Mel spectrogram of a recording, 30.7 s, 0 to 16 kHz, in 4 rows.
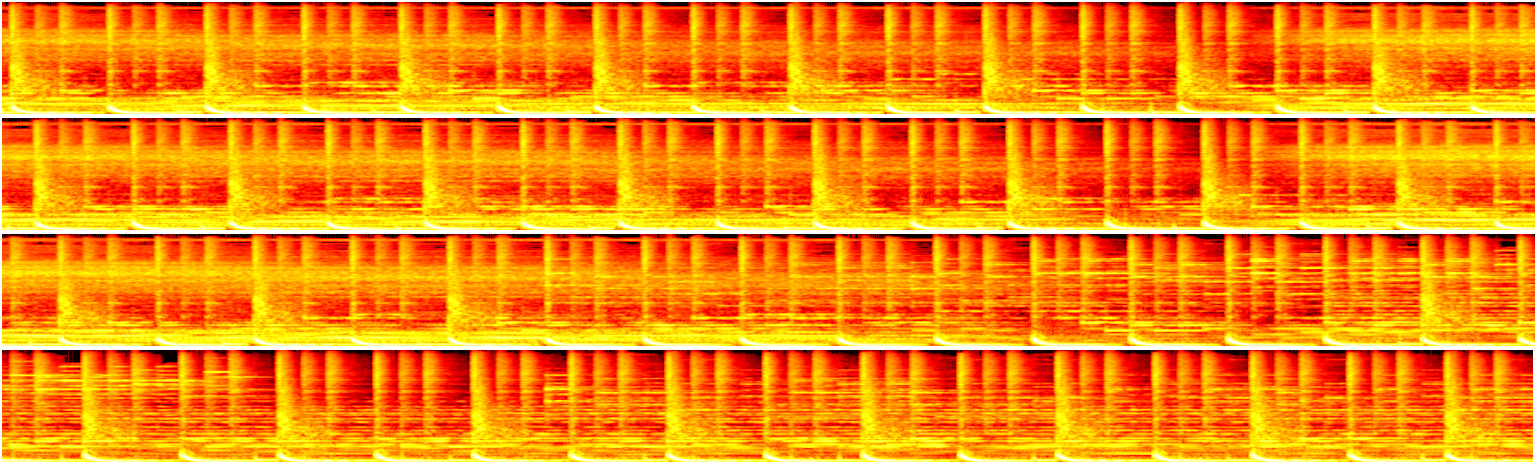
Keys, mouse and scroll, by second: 0.0-6.2 typing, 7.4-20.3 typing, 16.6 ctrl+z, 21.3-30.6 typing.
